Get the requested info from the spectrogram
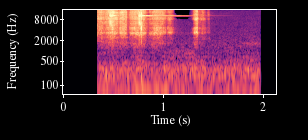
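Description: A few light metallic clinks and rattles, loudest in the first second and fading, with a thin high-pitched whine under them.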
